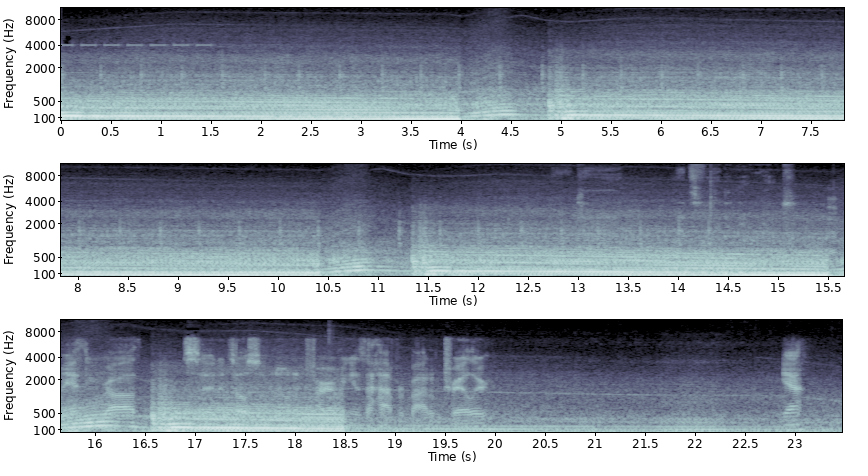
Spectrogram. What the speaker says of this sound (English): love the sound of your truck. Is that a mod you're using for the exhaust? Yes, it is. It's an engine sound mod.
